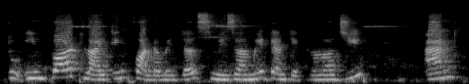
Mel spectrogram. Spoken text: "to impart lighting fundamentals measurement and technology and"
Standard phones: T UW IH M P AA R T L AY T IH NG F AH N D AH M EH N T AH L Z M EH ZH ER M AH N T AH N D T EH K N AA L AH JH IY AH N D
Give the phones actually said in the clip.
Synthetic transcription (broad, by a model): T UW IH M P AA R T L AY T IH NG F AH N D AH M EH N T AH L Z M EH Z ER M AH T AH N D T EH K N AA L AH JH IY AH N D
